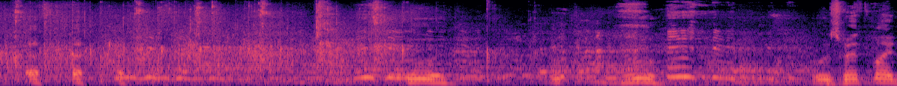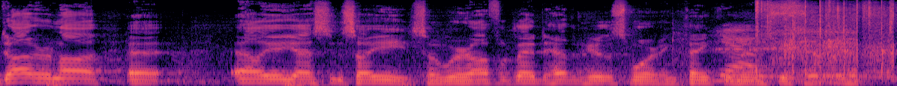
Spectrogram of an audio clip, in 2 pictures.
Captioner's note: applause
